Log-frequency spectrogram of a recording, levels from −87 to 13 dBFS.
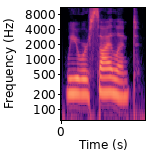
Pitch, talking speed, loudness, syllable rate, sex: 200 Hz, 170 wpm, -14 LUFS, 5.5 syllables/s, female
